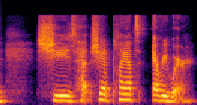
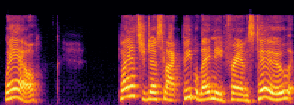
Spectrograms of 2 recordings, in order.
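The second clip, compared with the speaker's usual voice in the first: higher Kentucky granny voice; very Kentucky accent; 5 semitones higher, 5 dB louder than usual. Retold or imitated. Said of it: "in her very Kentucky accent".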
